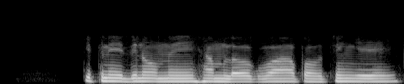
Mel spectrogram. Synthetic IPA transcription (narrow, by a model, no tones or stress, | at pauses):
kɪt̪neːd̪ɪnõːmẽːɦəmloːɡʋãpəɦʊ̃t͡ʃẽːŋɡeː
